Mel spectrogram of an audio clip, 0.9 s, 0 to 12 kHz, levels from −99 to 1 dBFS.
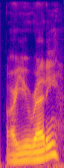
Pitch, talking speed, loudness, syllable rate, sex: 120 Hz, 210 wpm, -13 LUFS, 7.5 syllables/s, male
